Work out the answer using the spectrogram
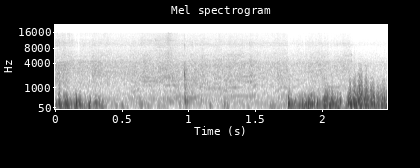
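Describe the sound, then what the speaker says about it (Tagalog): Gusty wind in a farm field buffets the microphone in loud, rough bursts, rising and falling, with a voice speaking faintly underneath. "Lakas talaga ng hangin."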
